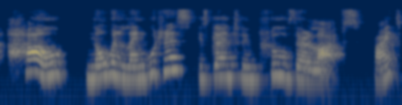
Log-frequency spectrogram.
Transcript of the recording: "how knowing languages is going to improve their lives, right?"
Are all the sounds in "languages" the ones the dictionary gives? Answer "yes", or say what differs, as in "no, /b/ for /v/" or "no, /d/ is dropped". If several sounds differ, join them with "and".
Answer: yes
